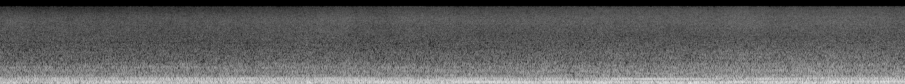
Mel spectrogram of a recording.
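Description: Lamborghini Aventador's V12 running at low speed as the car creeps forward, a steady low engine note that grows slightly louder about halfway through.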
